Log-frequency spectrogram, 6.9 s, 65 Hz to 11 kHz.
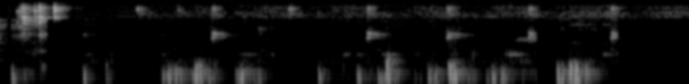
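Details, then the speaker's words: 2021 Kayo 230 dirt bike rear wheel spun freely after tightening loose spokes: light dull clunks and clicks about twice a second, roughly once per turn; owner suspects the bearing spacer inside the hub dropping each rotation, possibly a bad bearing; unconfirmed. "That's probably the bearing spacer, wheel spacer, hub spacer, bearing spacer inside the hub. That's probably falling every time it rotates over. It almost sounded like there was a bad bearing on the inside."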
